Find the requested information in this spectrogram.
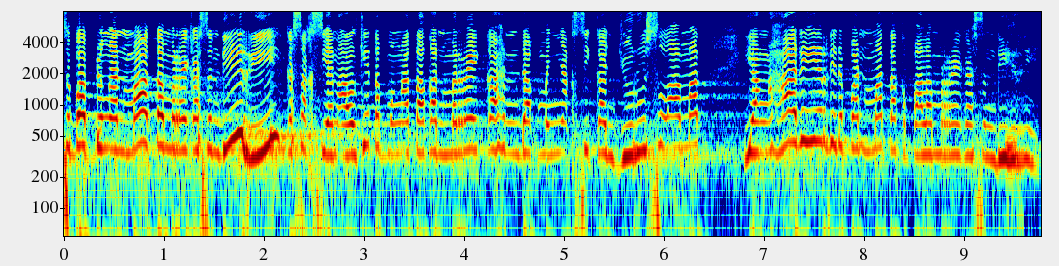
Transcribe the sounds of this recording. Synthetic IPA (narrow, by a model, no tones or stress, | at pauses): səbap̚dəŋanmat̪aməɾekasəndiɾikəsaksianalkit̪ap̚məŋat̪akanməɾekaɦəndak̚məɲaksikand͡ʒuɾusəlamat̪̚ | jaŋɦadirdidəpanmat̪akəpalaməɾekasəndiɾi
